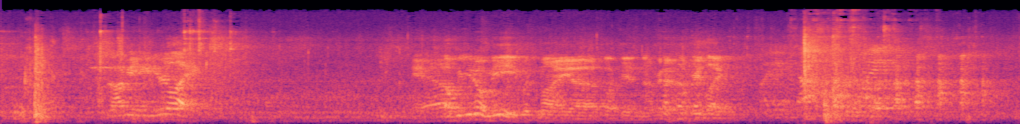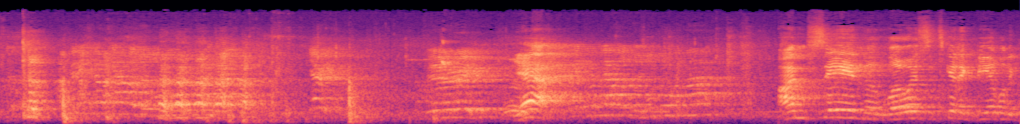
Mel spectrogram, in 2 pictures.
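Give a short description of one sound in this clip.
Men talk and laugh loudly nearby.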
